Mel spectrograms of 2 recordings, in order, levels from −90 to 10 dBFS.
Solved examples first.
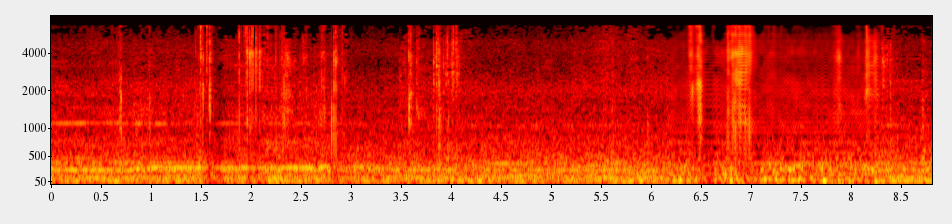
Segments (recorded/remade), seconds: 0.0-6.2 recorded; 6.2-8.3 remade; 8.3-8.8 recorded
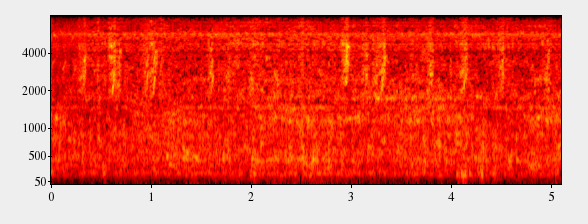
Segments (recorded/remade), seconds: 0.0-0.8 remade; 0.8-1.3 recorded; 1.3-5.1 remade

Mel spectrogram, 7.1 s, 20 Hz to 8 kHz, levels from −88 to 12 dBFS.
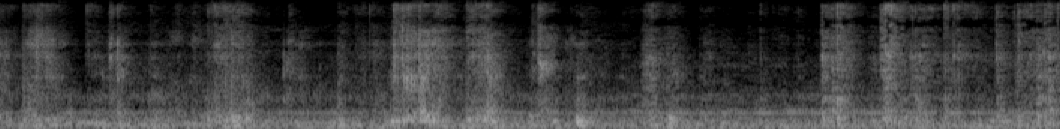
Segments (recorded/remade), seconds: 0.0-4.2 remade; 4.2-7.1 recorded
